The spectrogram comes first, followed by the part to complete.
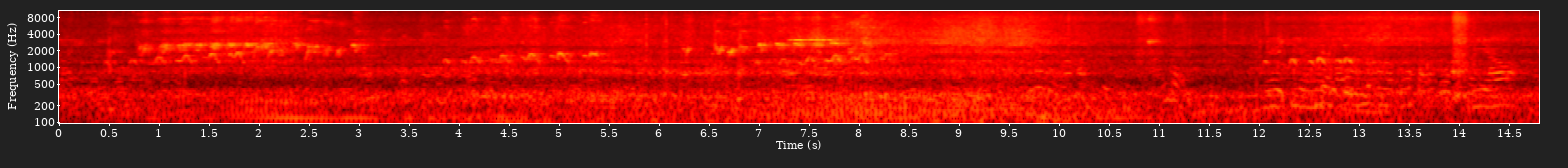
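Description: Busy street noise: a steady traffic rumble with motorcycles, and people talking.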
